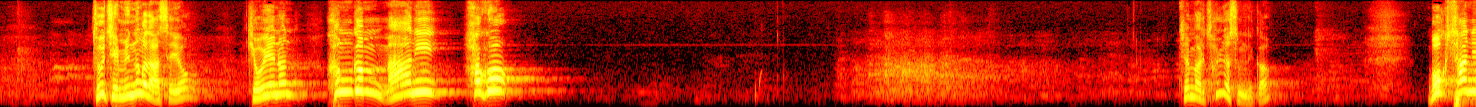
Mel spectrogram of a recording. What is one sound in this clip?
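A middle-aged man preaches forcefully into a microphone, in bursts with pauses.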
